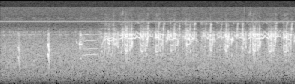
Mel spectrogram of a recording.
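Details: Three American robin nestlings in a row begging as a parent feeds them insects; after a few isolated clicks, a continuous rapid stream of high, thin, squeaky chirps fills the rest of the clip.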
